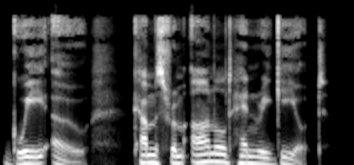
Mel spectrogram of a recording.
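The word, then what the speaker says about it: guyot: The name Guillot, pronounced Guo, comes from Arnold Henry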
